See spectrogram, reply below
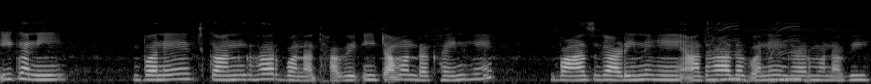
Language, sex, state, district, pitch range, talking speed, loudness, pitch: Chhattisgarhi, female, Chhattisgarh, Raigarh, 205-220 Hz, 145 wpm, -27 LUFS, 215 Hz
